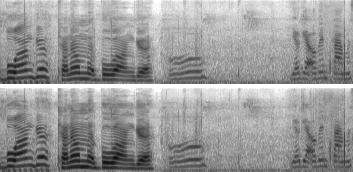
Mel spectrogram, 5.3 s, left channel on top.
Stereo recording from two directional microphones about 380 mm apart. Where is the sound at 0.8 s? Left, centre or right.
Right.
